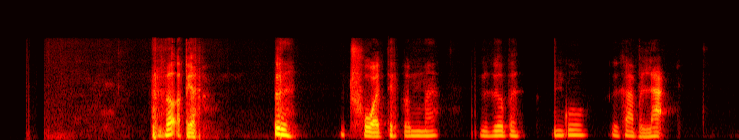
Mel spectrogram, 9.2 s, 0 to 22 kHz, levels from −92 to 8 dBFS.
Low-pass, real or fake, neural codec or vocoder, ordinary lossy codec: 7.2 kHz; fake; codec, 16 kHz, 0.8 kbps, ZipCodec; AAC, 32 kbps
